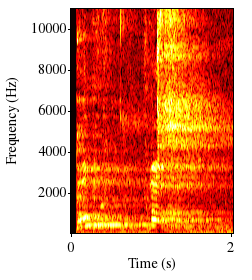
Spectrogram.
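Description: Basketball bouncing on a gym's wooden floor, with voices echoing in the hall and a shout of "come on" about halfway through.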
